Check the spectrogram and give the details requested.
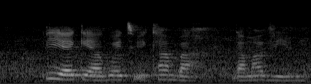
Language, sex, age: South Ndebele, female, 22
